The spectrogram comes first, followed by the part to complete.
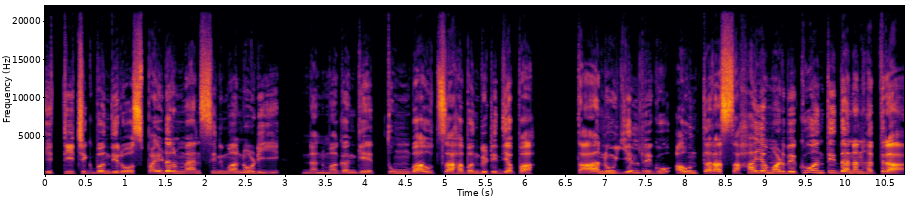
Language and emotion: Kannada, happy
